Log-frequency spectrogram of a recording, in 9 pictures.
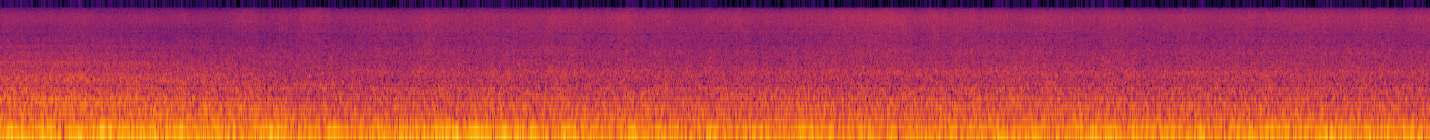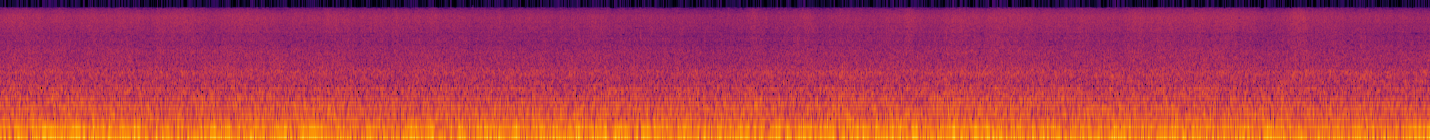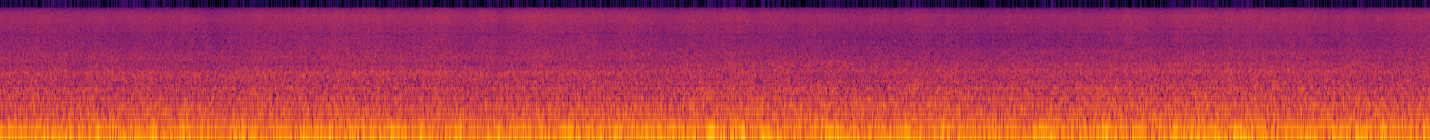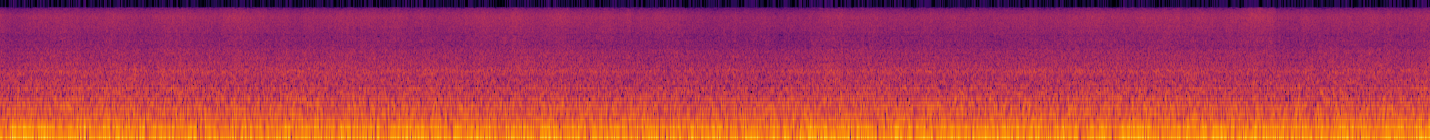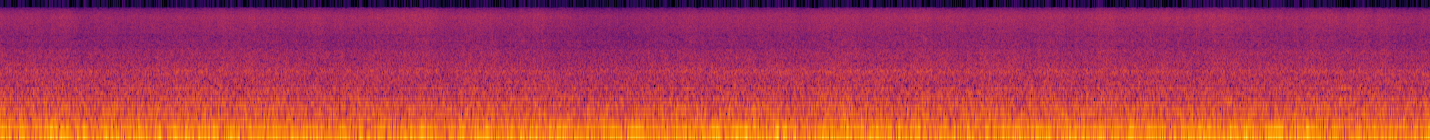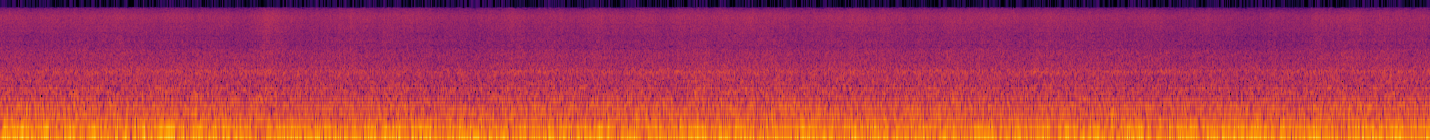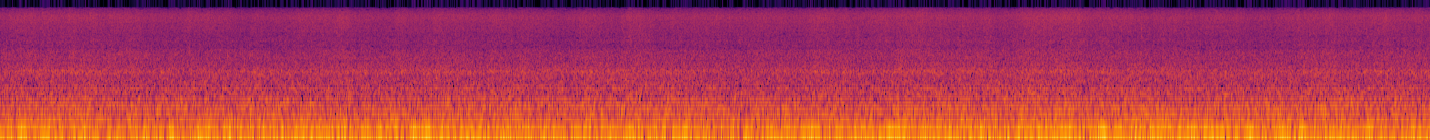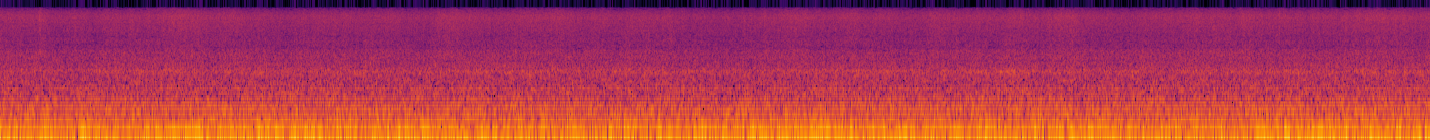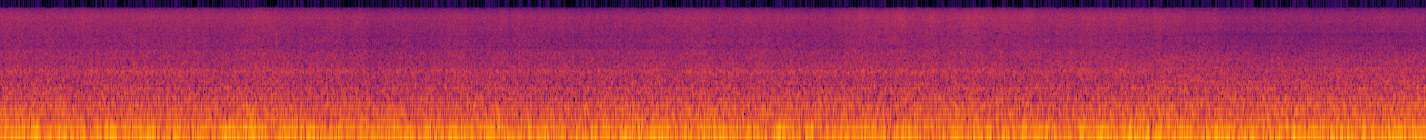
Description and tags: Recording from the back of a ferry boat. Sound of the water being churned up by the engine and forming a large wake behind the ferry. Sounds like splashing water.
